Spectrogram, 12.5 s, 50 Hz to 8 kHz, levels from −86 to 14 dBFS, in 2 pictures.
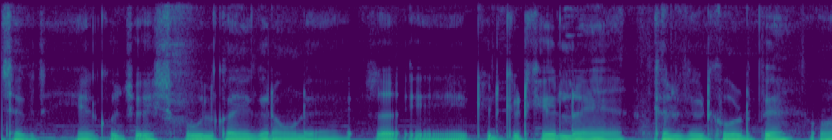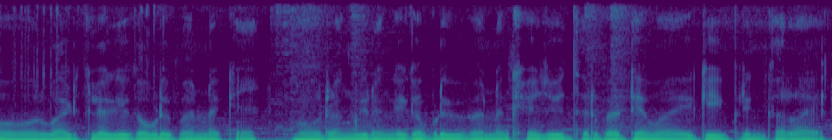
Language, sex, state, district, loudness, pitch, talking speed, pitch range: Hindi, male, Uttar Pradesh, Muzaffarnagar, -28 LUFS, 105 Hz, 180 wpm, 100-110 Hz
